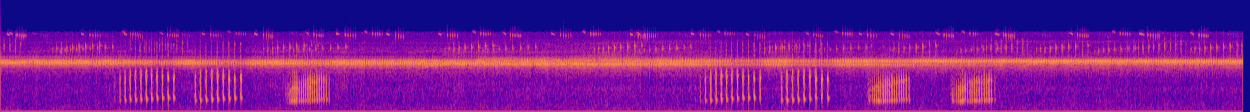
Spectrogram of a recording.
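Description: A southern leopard frog gives bursts of rapid, guttural chuckling pulses over a steady high-pitched chorus.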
